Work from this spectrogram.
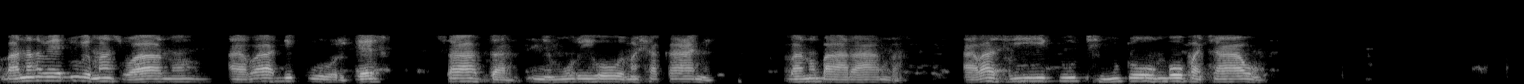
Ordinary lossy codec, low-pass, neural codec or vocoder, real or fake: AAC, 16 kbps; 7.2 kHz; codec, 16 kHz, 8 kbps, FunCodec, trained on Chinese and English, 25 frames a second; fake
